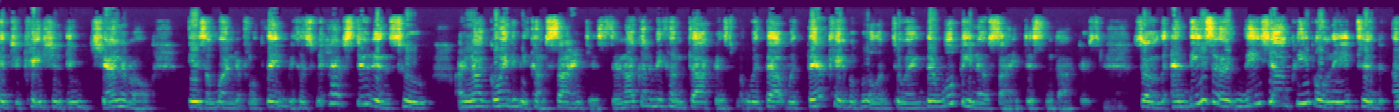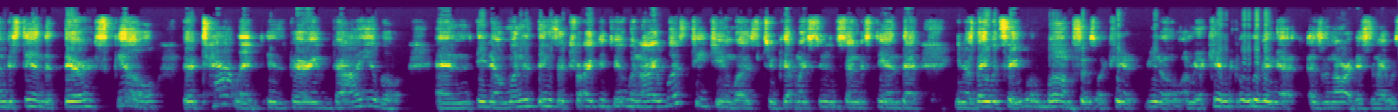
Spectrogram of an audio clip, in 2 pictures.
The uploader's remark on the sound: Seven Zoom panellists gently pass the conversational ball back and forth. Edison Public Library ; a town with the motto “Let There Be Light”, hosted the live-streamed event in the early hours of a quiet, dark London night in March, contrasting with the bright, sunny Edison evening, slipping into twilight, Eastern Time.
